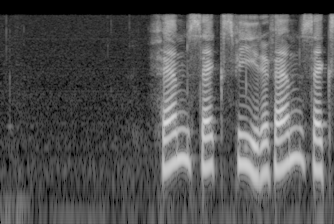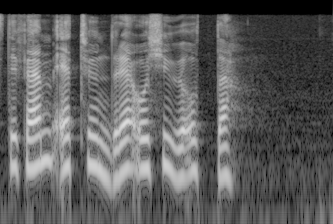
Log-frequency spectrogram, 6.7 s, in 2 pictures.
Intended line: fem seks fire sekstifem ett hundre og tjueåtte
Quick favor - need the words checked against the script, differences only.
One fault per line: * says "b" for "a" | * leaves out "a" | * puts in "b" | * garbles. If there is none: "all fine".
* puts in "fem"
